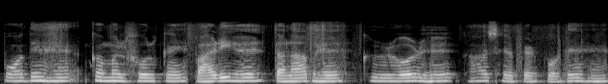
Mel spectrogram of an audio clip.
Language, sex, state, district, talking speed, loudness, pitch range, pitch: Hindi, male, Chhattisgarh, Balrampur, 150 wpm, -17 LUFS, 145-160 Hz, 155 Hz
